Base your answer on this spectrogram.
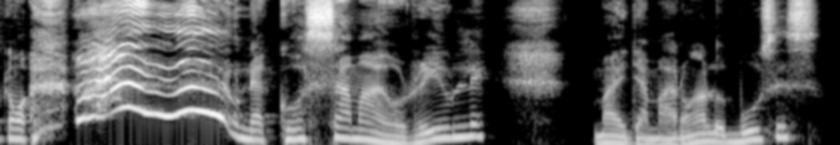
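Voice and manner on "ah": very high drawn-out shriek; piercing mock scream; imitated witches' scream. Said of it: "como dando gritos".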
